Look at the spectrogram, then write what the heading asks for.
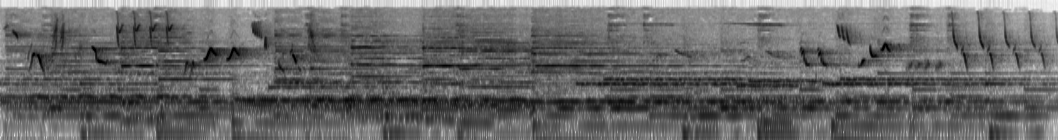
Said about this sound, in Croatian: Slavoj ili mali slavoj, Loscinia megarinhos, je vrsta ptica iz reda vrapčarki, Passeriformes, podreda ptica pjevačica.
